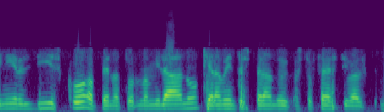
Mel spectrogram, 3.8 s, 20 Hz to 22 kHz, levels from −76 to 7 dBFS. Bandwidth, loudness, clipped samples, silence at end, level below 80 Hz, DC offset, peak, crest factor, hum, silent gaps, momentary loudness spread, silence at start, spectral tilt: 5.8 kHz; -17 LUFS; under 0.1%; 0 s; -56 dBFS; under 0.1%; 0 dBFS; 16 dB; none; none; 8 LU; 0 s; -8.5 dB/octave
